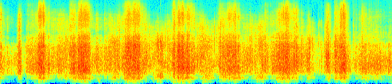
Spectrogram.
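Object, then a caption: Kinetic sand scraped with a metal pick. A metal hook pick scrapes purple kinetic sand packed around a silicone nose, digging near the nostril. Soft, gritty scraping strokes come in uneven bursts, each a crumbly, mid-toned rasp that fades quickly between strokes.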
